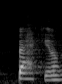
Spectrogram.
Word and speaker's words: Beaky: would expect something like it's a bit of an unusual spelling but it's pronounced becky but she was just like it's becky and i was like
